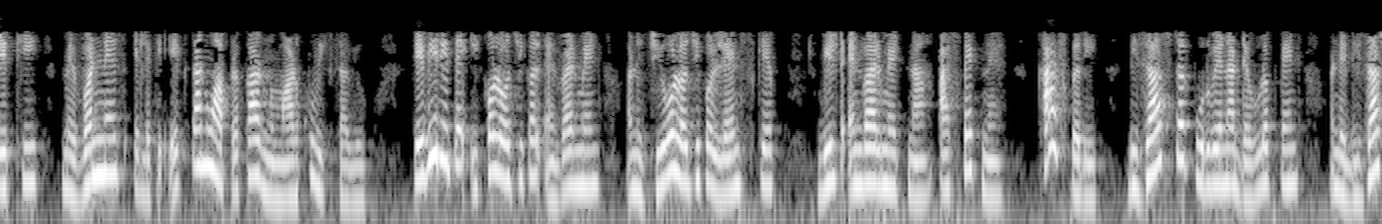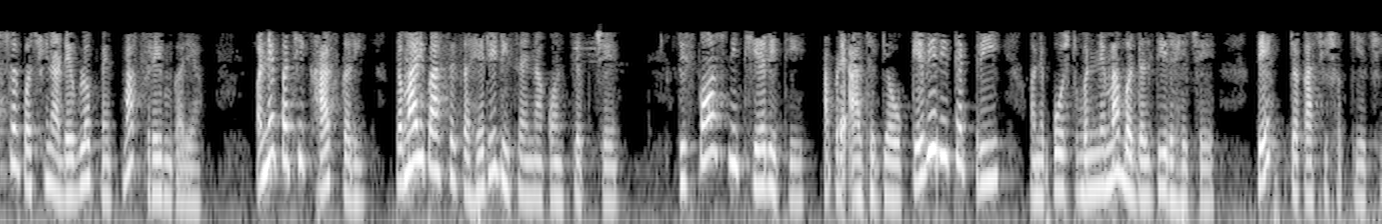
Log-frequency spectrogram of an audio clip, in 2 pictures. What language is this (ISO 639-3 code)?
guj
